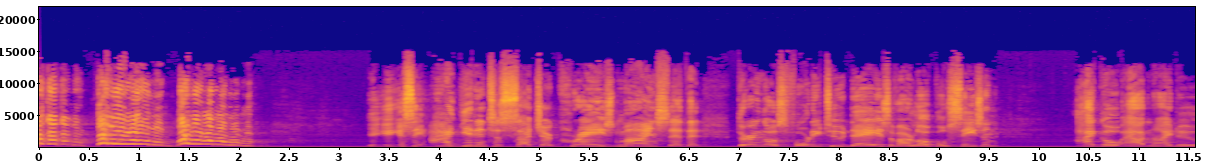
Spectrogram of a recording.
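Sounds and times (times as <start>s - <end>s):
wild turkey tom gobbling at sunrise: 0.0s - 2.1s
speech: 3.7s - 9.7s, 10.4s - 11.5s.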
